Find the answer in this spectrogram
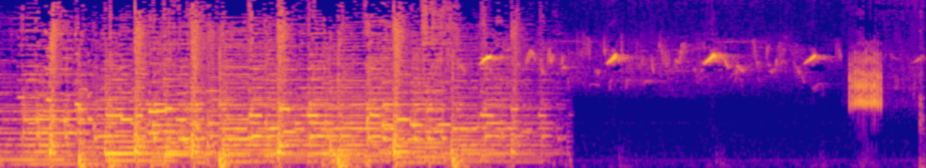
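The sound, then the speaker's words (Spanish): A male common nightingale sings in short, varied phrases of clear whistles, rapid chirps and a brief buzzy trill, following a dense stretch of loud, rhythmic croaking that stops abruptly. “Que es el canto de un macho de ruiseñor común.”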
